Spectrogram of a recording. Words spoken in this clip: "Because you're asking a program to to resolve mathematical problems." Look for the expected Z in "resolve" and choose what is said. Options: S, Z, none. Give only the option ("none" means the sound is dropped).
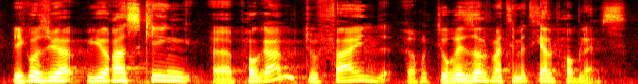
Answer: Z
